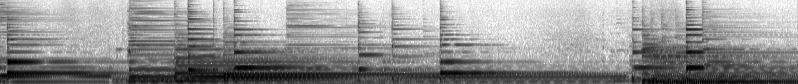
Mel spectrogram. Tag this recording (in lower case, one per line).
harp
music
